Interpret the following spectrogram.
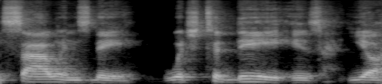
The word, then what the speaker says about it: Samhain: tradition of sin or Sam ha um mispronounced Sam ha sawi's day which today is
